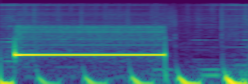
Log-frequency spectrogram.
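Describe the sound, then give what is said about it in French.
A telephone call is dialed: one steady, loud tone holds for about a second and a half, then a couple of shorter tones follow, all over a pulsing low thump of background music with no voices. “On fait le premier appel, dès que t'entends plus la musique en dessous de toi, tu dis allô”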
